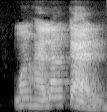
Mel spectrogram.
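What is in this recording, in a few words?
"menghalangkan", Malay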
